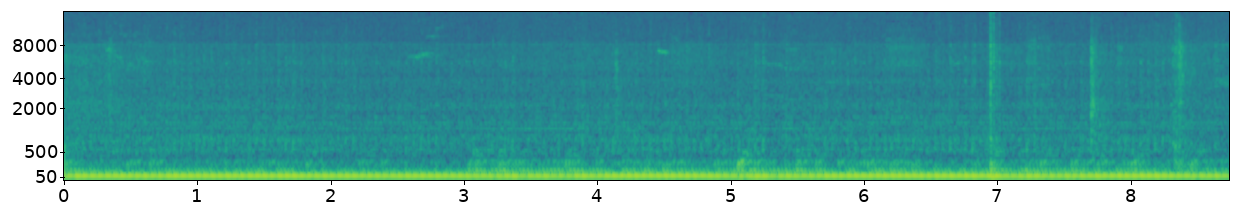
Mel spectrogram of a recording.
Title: Misfire at idle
